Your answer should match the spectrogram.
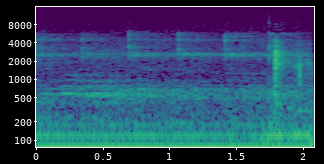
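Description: Steady low electrical hum on an old studio session tape, with faint thin high tones over it and a single sharp click near the end.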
